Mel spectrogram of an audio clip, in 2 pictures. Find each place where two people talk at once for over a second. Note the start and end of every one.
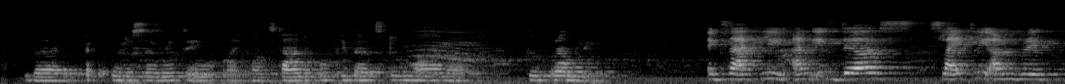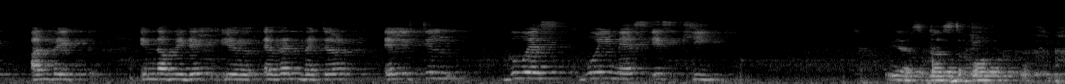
none

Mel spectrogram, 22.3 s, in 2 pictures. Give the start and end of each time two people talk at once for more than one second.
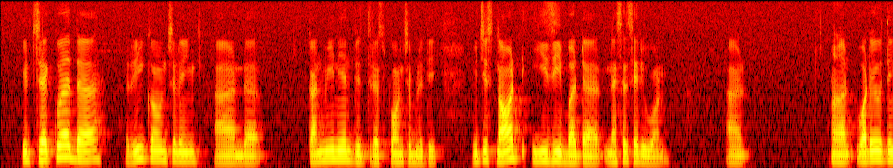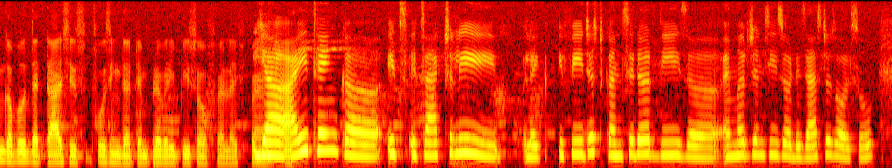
none

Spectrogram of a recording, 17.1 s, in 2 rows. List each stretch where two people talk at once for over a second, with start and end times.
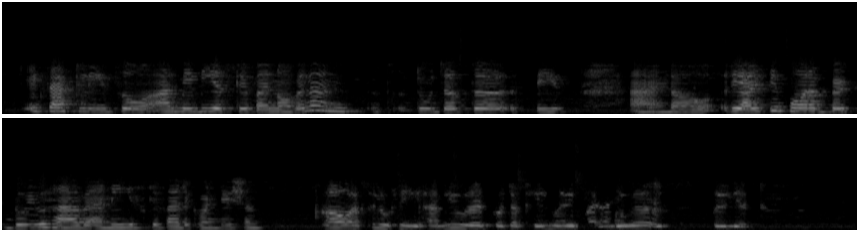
none

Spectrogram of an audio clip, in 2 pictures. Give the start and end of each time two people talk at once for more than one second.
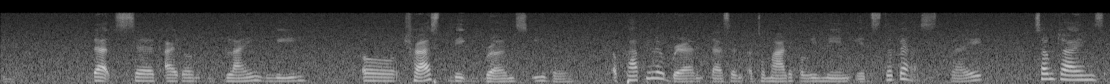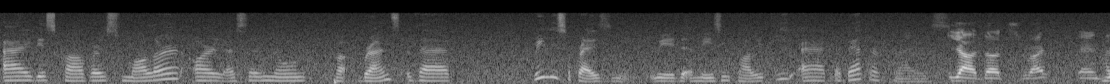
none

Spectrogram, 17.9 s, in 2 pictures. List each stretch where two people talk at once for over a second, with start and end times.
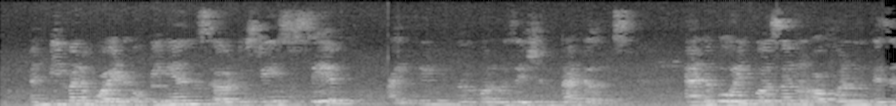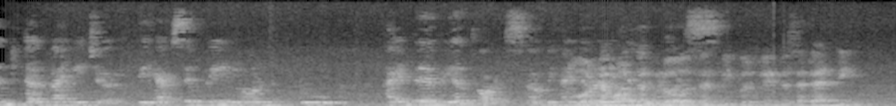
14.5-16.1

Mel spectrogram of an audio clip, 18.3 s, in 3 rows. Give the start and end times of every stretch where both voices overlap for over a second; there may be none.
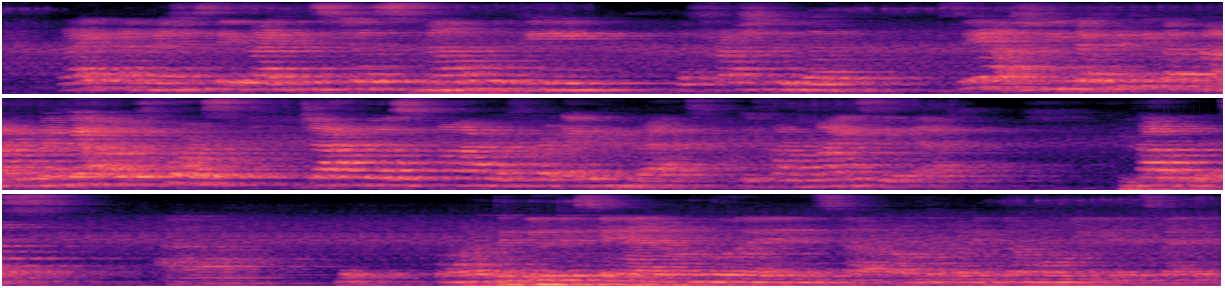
none

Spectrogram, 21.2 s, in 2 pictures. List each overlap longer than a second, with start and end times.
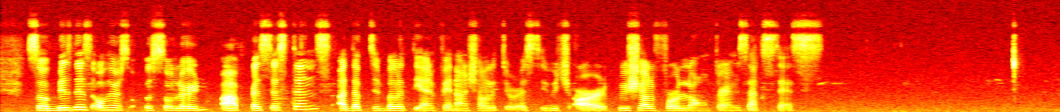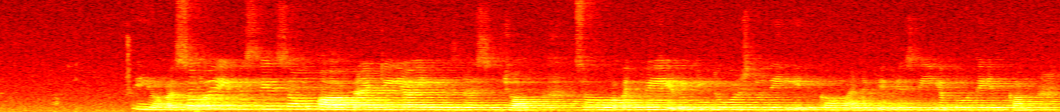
none

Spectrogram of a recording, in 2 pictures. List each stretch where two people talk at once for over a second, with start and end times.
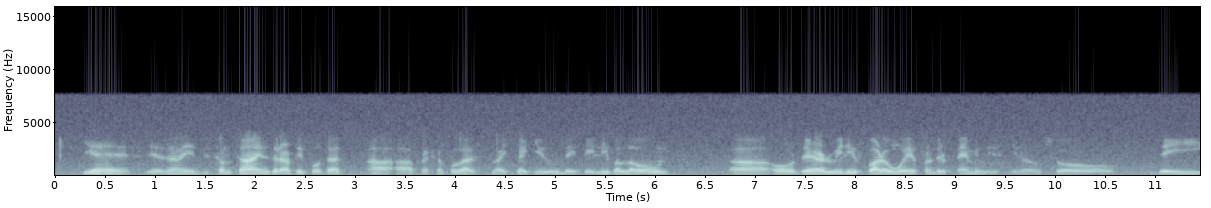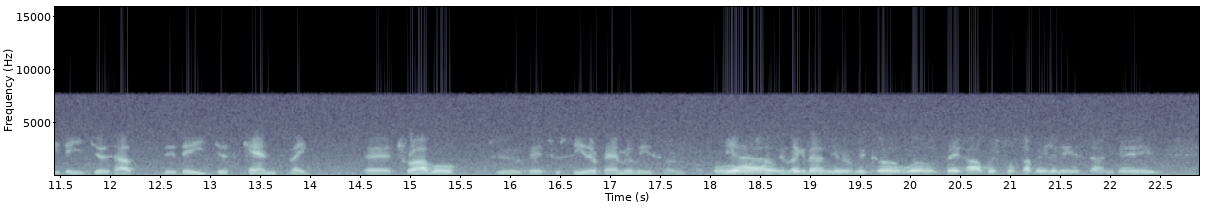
18.1-19.5

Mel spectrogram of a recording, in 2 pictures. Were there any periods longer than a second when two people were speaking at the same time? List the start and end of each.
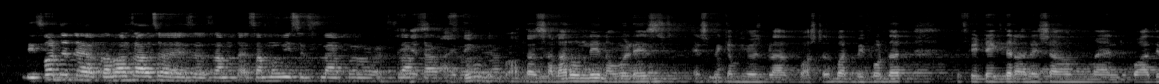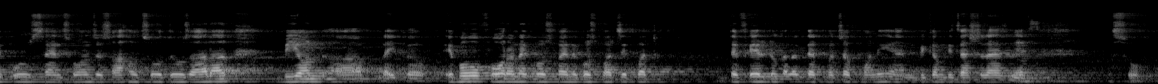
4.1-5.5

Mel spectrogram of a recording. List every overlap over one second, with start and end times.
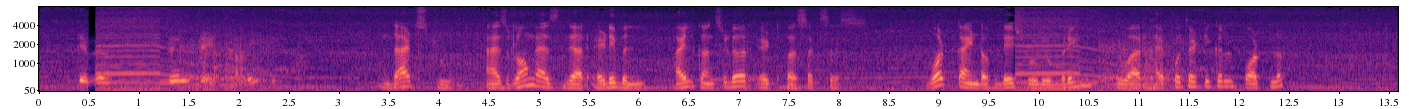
none

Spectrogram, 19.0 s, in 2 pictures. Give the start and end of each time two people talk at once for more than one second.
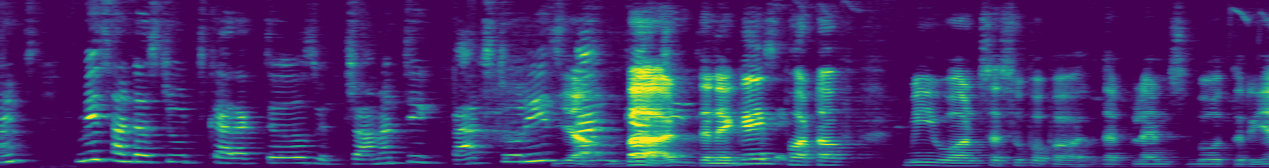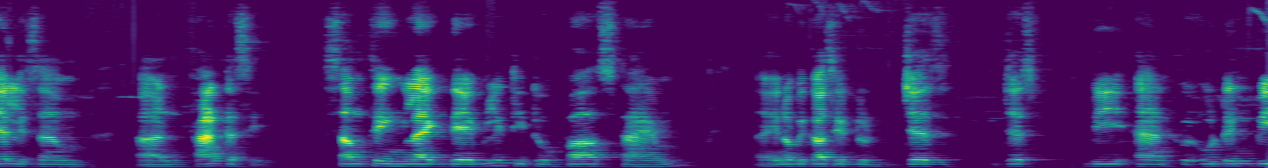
4.1-5.9

